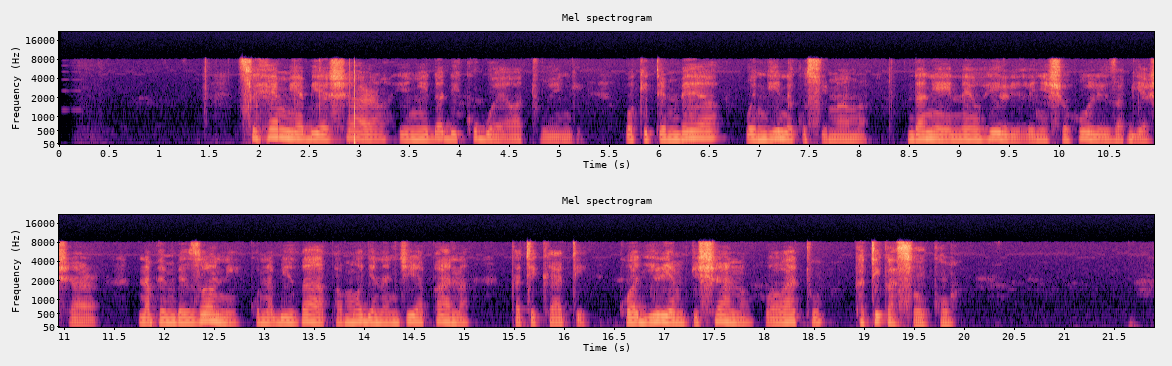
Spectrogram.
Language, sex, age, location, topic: Swahili, female, 18-24, Dar es Salaam, finance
